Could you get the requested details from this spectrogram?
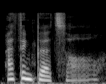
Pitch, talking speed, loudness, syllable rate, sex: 215 Hz, 225 wpm, -15 LUFS, 4.2 syllables/s, female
